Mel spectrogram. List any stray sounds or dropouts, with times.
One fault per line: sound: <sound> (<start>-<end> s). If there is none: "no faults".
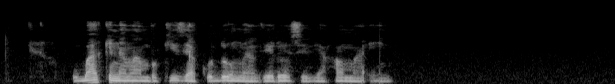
no faults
